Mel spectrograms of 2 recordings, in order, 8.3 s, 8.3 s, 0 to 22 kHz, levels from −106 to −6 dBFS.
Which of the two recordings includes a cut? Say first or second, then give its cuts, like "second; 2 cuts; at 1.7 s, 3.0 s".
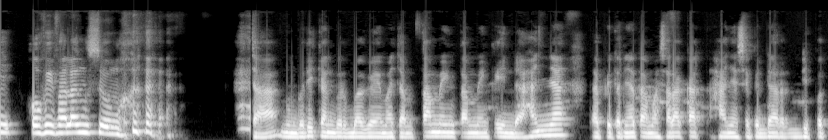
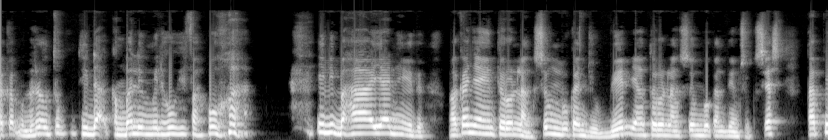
first; 1 cut; at 2.4 s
